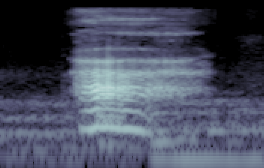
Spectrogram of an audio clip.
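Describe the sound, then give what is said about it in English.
A single sharp, breathy gasp from a listener in the audience rises suddenly, moderately loud, then trails off into a soft exhale over a quiet background with no talking. “That's a gasp. That's a gasp over there.”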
